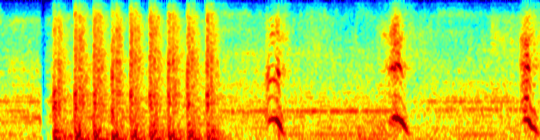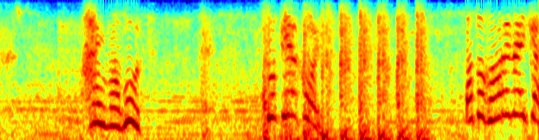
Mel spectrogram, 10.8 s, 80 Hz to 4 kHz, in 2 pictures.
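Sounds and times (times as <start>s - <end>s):
door barred from the inside forced open with a crowbar: 0.5s - 2.2s, 8.0s - 9.8s
speech: 6.5s - 7.0s, 8.4s - 8.8s, 10.1s - 10.7s.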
